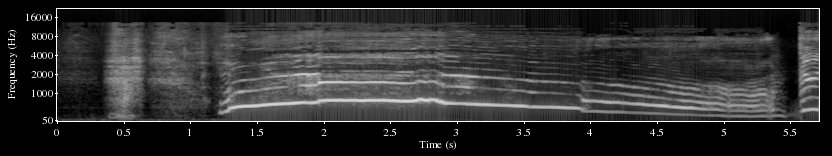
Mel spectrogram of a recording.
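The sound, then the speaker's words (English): A single voice imitates a siren for a 'douchebaggery alert' segment, with one loud, sustained wail, rising to a steady high pitch, holding, then sliding lower and dropping off after several seconds. A short breathy sound precedes it. “Do I really have to do the siren again?”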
